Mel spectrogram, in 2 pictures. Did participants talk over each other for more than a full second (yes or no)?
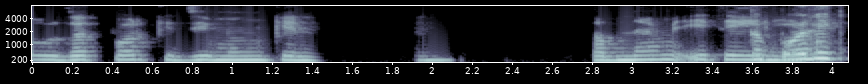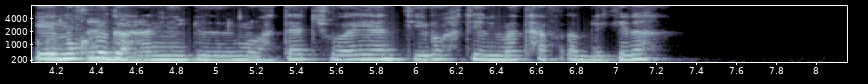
yes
